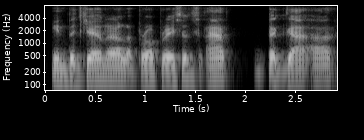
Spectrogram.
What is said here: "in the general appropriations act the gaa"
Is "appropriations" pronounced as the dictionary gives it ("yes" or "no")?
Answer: no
